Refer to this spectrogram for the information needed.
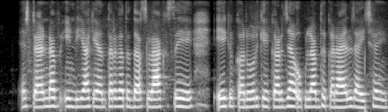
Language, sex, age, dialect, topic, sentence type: Magahi, female, 18-24, Western, banking, statement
